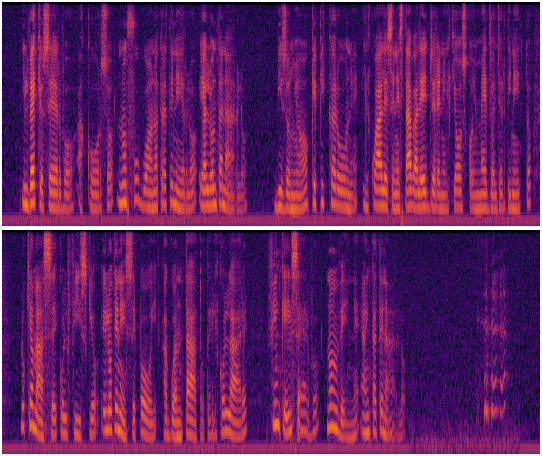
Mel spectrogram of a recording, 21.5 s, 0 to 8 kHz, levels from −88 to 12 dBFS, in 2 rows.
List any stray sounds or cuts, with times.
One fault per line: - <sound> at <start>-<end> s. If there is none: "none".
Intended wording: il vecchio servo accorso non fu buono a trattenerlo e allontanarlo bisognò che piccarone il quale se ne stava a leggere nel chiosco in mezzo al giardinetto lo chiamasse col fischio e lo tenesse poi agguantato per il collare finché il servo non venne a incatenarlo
- laugh at 20.2-20.9 s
